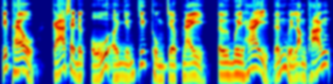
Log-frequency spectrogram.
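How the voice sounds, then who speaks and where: A man's voice: on the low side, very animated, normal speed, bright, forceful tone. A man playing a kindly middle-aged uncle in a cartoon, patiently explaining things to children. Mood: patient, instructive. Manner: patient, instructive. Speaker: fish sauce maker explaining to children.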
